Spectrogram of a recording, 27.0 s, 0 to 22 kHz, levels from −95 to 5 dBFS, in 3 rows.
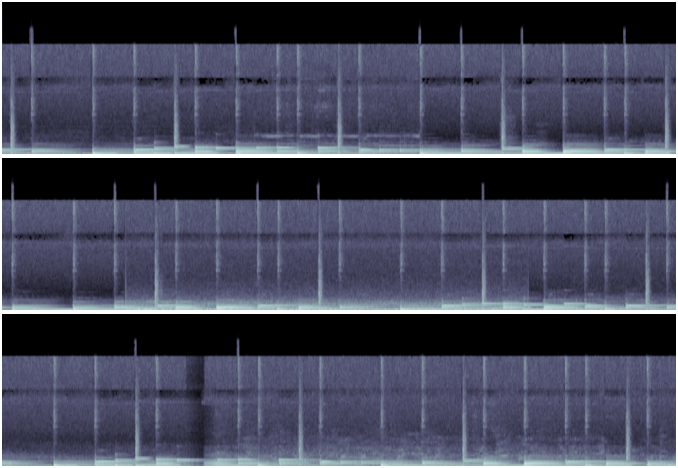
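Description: From the start, the whole clip has low bit depth with noise shaping. The sound is held at a coarse resolution, which fits an 8-bit signal. Each sample is rounded to few levels. The rounding error is fed back and pushed upward in frequency. The result is a steady, thin hiss. It climbs sharply toward the top of the band. It sits only around 20 dB below the sound.

At 20.45 s comes an AAC frame loss with concealment, lasting until 20.81 s. About 213 ms of audio is lost, which fits roughly five lost frames. The decoder had no data for that stretch. It rebuilt the sound from the last good spectrum. The patch sounds smeared and noisy, with a hollow, phasey colour. Then the real signal returns.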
